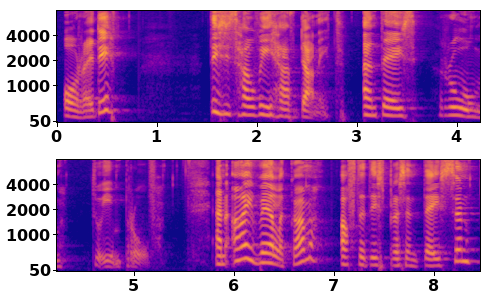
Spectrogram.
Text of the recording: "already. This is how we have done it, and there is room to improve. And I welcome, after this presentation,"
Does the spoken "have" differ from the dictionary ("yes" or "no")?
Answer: no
